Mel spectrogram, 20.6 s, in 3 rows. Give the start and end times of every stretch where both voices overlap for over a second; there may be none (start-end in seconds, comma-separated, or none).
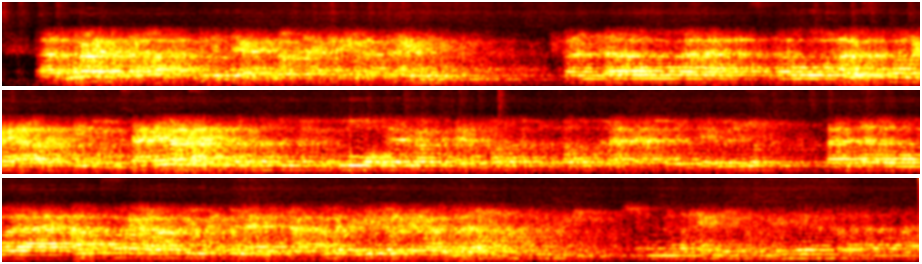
none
